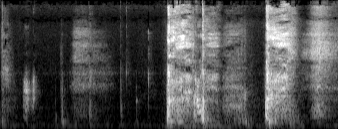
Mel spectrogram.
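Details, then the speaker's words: Man's acted cough in a comedy skit, blamed on allergies: a few faint throat noises, then two forceful, harsh, dry-sounding coughs. "You got the nerve to cough right beside me."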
